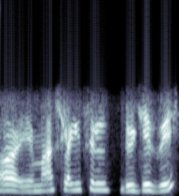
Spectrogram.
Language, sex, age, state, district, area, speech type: Assamese, female, 30-45, Assam, Darrang, rural, conversation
